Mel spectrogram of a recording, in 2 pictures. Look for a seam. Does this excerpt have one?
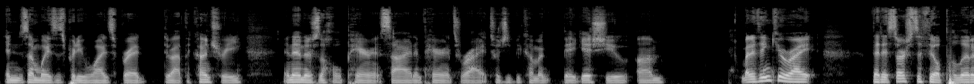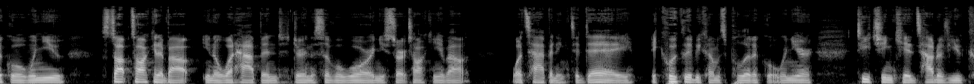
no; 0 cuts

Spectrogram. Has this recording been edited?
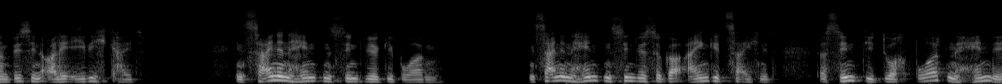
no; 0 cuts

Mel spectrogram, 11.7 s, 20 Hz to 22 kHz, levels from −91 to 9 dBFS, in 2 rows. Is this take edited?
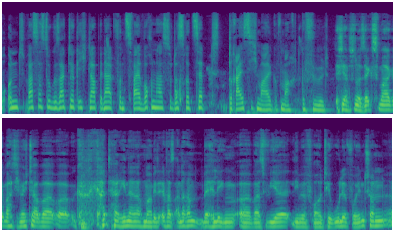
yes; 1 cut; at 8.1 s

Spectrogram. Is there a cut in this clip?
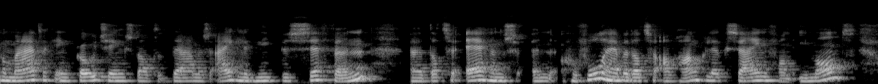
yes; 1 cut; at 5.6 s

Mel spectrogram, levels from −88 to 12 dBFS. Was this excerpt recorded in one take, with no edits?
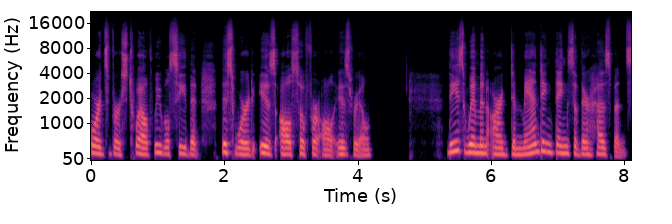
yes; 0 cuts

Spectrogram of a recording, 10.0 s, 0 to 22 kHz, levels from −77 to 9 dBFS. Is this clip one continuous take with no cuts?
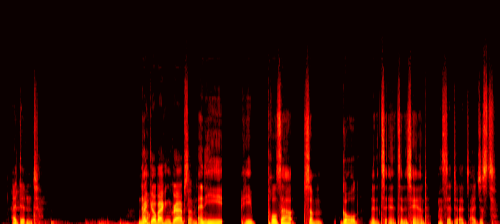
no; 2 cuts; at 3.9 s, 8.6 s

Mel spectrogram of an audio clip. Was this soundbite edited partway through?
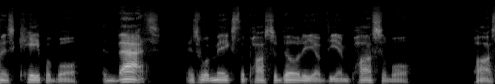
no; 0 cuts

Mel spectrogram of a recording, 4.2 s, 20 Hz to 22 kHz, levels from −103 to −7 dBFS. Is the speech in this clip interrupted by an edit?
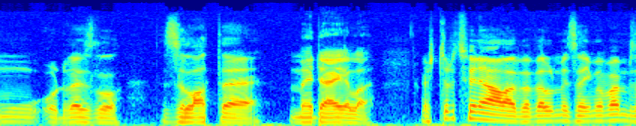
yes; 1 cut; at 2.7 s

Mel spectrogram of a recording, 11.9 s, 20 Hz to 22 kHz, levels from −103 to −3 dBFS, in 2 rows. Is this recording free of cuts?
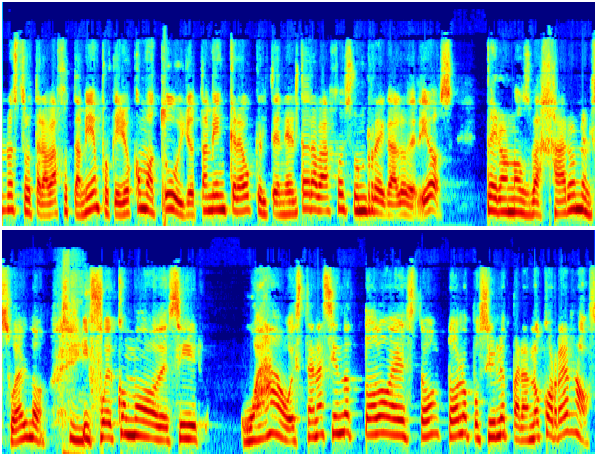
yes; 0 cuts

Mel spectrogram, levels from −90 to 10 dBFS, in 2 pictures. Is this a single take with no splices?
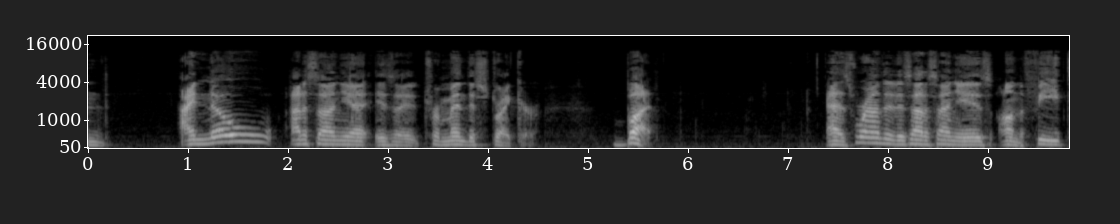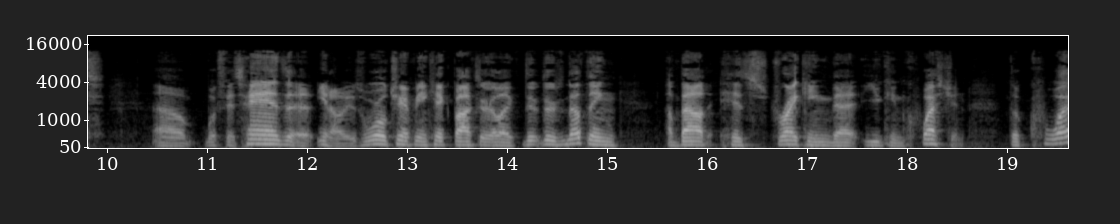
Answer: no; 1 cut; at 7.7 s

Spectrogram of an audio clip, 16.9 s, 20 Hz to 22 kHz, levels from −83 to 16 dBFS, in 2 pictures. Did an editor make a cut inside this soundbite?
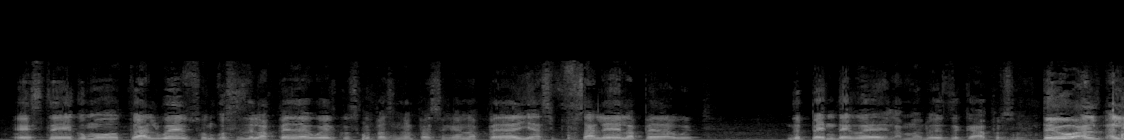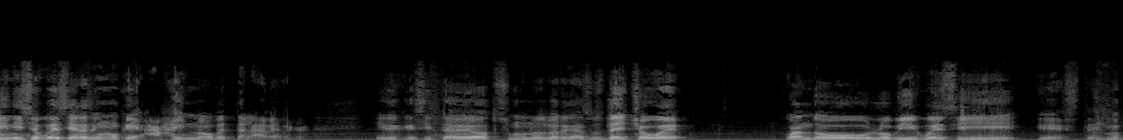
no; 0 cuts

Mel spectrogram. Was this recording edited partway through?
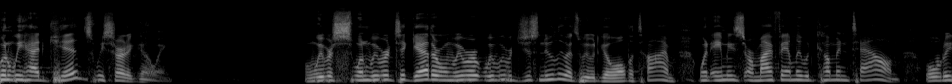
no; 0 cuts

